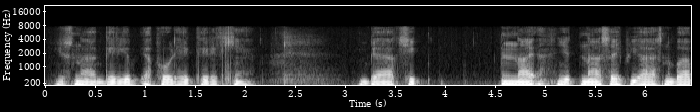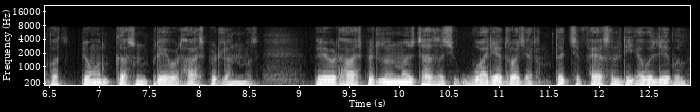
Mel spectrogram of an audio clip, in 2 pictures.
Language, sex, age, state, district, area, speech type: Kashmiri, male, 18-30, Jammu and Kashmir, Kulgam, rural, spontaneous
